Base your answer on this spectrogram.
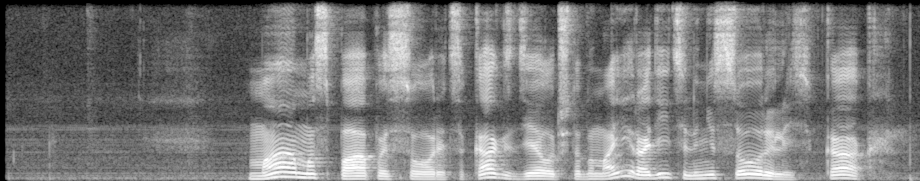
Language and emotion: Russian, sad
